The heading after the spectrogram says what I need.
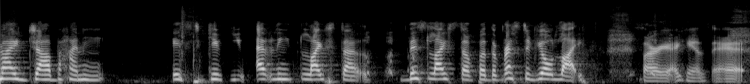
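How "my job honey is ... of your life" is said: put-on British accent. Retelling what PK said, in PK's British accent. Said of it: "Let me get my British accent".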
